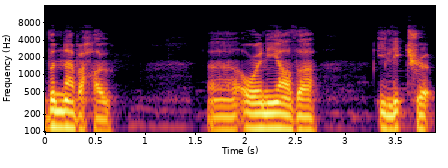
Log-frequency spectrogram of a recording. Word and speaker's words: Navajo: I know the uh the manufacturer used it for some reason called it na naaj Joe which always strike me as a bit odd but it was his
